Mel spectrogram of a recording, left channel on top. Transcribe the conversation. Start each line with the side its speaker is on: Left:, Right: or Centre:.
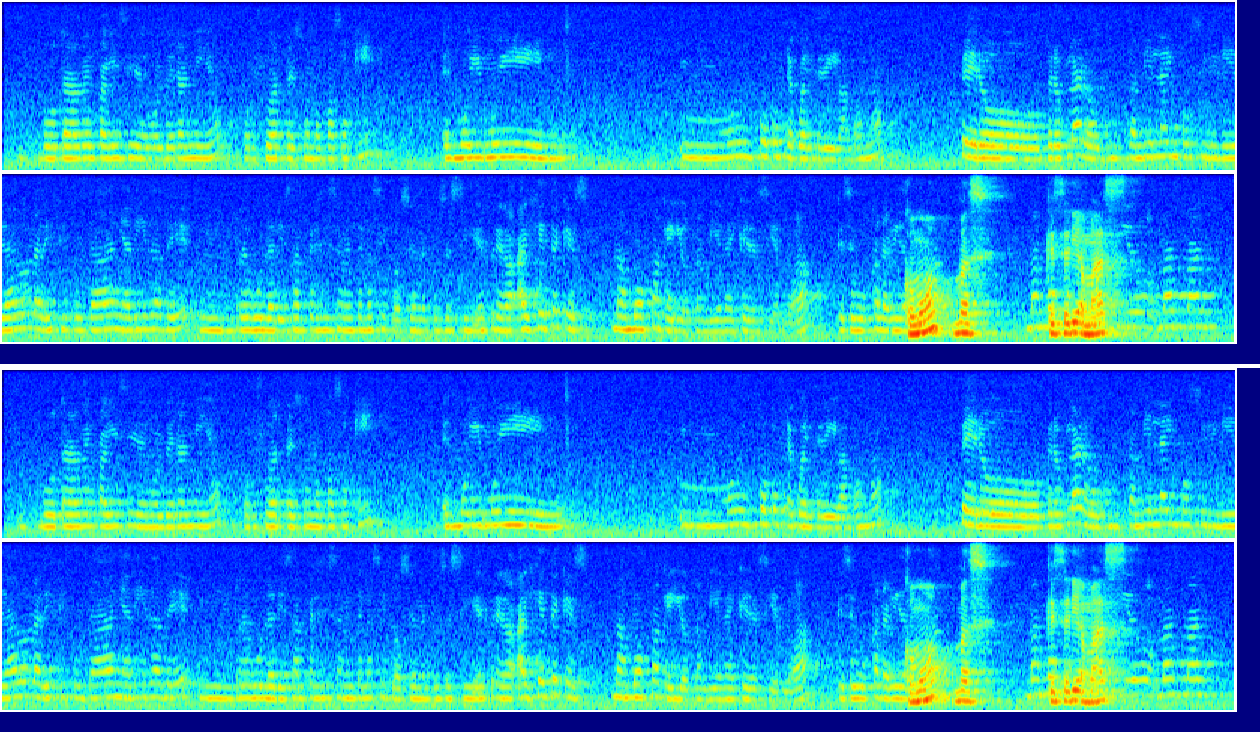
Right: votar del país y devolver al mío. Por suerte eso no pasa aquí. Es muy, muy, mm, muy poco frecuente, digamos, ¿no? Pero, pero claro, también la imposibilidad o la dificultad añadida de mm, regularizar precisamente la situación. Entonces sí, es fregado. Hay gente que es más mosca que yo, también hay que decirlo, ¿ah? Que se busca la vida
Left: ¿Cómo?
Right: más rápido.
Left: Más,
Right: Más mosca
Left: ¿qué sería
Right: o sea,
Left: más?
Right: en el sentido, más, más,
